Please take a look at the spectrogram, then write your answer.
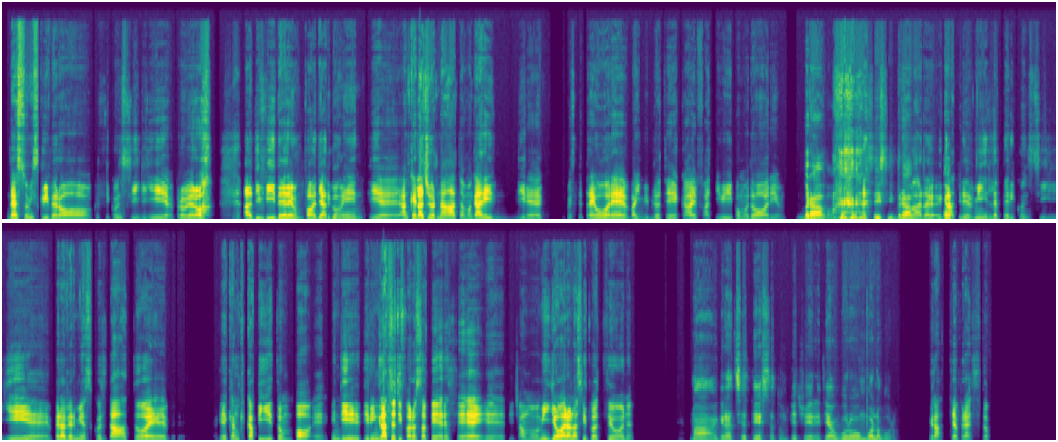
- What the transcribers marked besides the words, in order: "Adesso" said as "desso"; laughing while speaking: "proverò"; chuckle; chuckle
- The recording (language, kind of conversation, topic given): Italian, advice, Perché mi sento in colpa o in ansia quando non sono abbastanza produttivo?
